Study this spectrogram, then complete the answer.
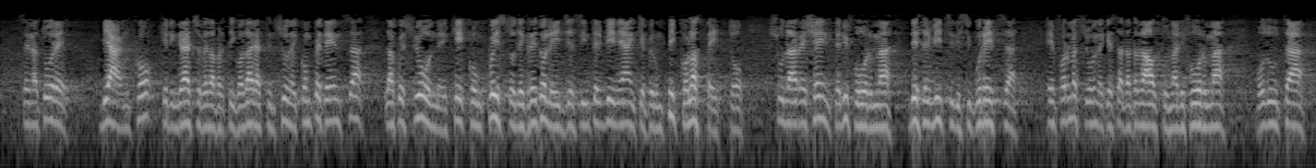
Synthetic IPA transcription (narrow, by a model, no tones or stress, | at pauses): senat̪oːɾe | bjaŋkok̟ɪrːiŋɡɾat̪sːjoperlapart̪ikolaːɾeat̪ːent̪sjoːneːkːompet̪ɛnt̪sa | lakwest̪joːnek̟ekːoŋkwest̪od̪ekɾɛːt̪olɛd͡ʒːesiːnt̪ervjɛːneaŋkepeɾumpikːoloaspɛt̪ːo | sulːaret͡ʃɛnt̪eriformad̪ejservit̪sːid̪isikuɾet̪sːa | eiɱformat̪sːjoːnek̟eɛst̪aːt̪at̪ɾalalt̪ɾounariforma | voluːt̪a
